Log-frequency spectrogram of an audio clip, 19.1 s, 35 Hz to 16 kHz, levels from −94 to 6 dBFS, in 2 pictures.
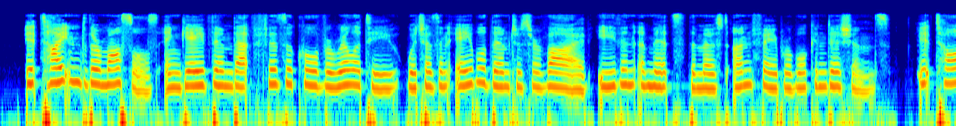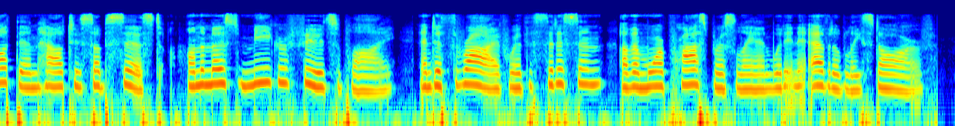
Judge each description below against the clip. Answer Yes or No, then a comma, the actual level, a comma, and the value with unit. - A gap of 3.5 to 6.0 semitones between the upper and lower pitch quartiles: No, average, 2.8 semitones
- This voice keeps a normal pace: Yes, average, 150 wpm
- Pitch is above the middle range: Yes, high, 245 Hz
